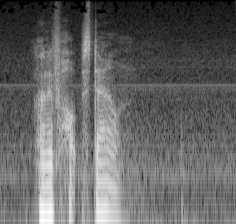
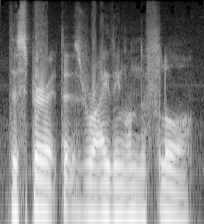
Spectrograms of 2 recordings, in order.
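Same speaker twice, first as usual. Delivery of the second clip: usual speaking voice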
